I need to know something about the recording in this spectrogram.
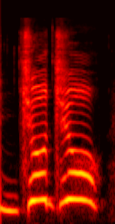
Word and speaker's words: Djodjo: l'appellera joujou non moi dit joachim il faut prononcer diodio tétouan diot hakim haddi maixent et la maîtresse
